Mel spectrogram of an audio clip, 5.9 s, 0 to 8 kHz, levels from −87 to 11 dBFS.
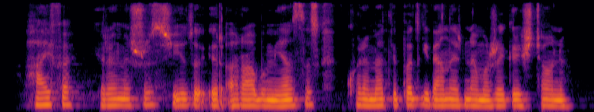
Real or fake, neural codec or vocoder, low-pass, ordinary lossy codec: real; none; 7.2 kHz; MP3, 64 kbps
